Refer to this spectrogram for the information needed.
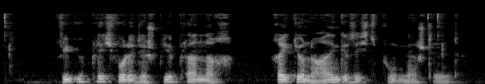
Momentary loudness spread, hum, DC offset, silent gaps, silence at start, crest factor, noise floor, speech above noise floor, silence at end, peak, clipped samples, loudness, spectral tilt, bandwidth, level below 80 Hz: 10 LU; none; under 0.1%; none; 0.05 s; 20 dB; -53 dBFS; 30 dB; 0.3 s; -4 dBFS; under 0.1%; -24 LUFS; -5 dB/octave; 11.5 kHz; -46 dBFS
